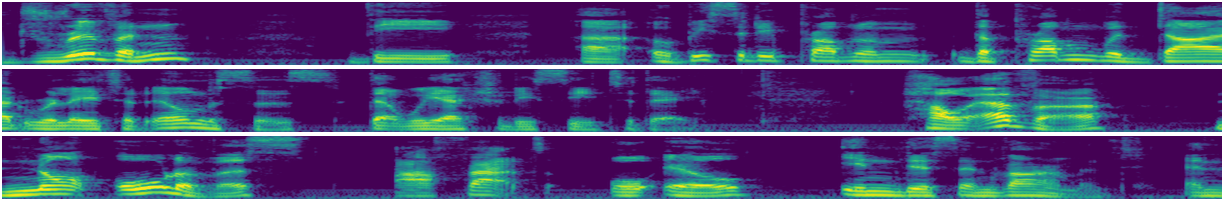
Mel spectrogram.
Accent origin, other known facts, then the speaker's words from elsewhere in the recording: San Francisco, California, United States; now in United Kingdom; So I'm from San Francisco.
